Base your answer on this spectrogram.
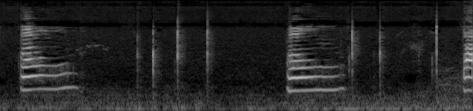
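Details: Domestic cat giving two loud, short meows about two and a half seconds apart, each a bright harmonic cry that bends slightly downward, with faint clicks and tapping between them.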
